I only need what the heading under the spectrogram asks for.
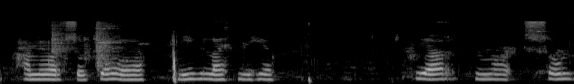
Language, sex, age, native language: Icelandic, female, 18-19, Icelandic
